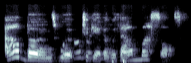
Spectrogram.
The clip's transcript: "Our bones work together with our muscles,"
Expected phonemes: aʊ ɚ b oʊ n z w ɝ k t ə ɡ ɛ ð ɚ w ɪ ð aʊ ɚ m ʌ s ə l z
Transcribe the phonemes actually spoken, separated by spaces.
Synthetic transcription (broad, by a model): aʊ ɚ b oʊ n z w ɝ k t ə ɡ ɛ ð ɚ w ɪ ð aʊ ɚ m ʌ s l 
